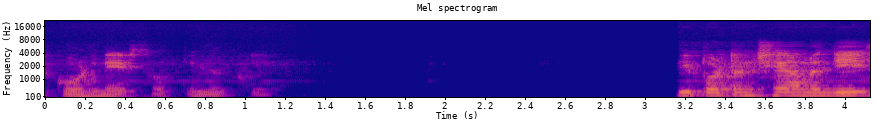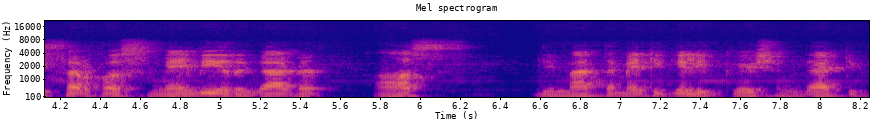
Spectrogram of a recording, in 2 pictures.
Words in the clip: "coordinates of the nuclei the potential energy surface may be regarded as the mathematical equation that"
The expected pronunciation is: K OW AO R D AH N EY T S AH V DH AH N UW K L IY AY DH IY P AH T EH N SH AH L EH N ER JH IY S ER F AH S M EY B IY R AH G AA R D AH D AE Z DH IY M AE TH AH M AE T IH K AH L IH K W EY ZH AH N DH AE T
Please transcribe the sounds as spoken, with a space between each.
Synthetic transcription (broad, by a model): K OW AO D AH N EY T S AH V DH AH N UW K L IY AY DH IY P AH T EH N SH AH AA L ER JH IY S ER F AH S M EY B IY R AH G AA R D AH D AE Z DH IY M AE T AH M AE T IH K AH L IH K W EY SH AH N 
